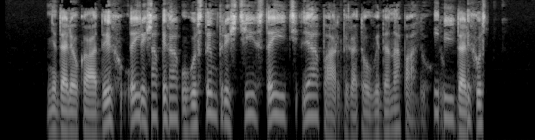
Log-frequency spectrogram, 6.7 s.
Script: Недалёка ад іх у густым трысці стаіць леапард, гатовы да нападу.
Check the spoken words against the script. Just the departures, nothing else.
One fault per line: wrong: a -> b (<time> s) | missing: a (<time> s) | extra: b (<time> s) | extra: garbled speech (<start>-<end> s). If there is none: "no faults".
extra: garbled speech (1.6-2.3 s)
extra: garbled speech (5.4-6.1 s)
